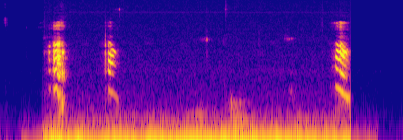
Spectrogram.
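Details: A domestic cat gives three short, high, trilling chirps, unevenly spaced over about three seconds, against a low steady hum; a prey-directed, hunting-instinct chirp, such as at birds outside.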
